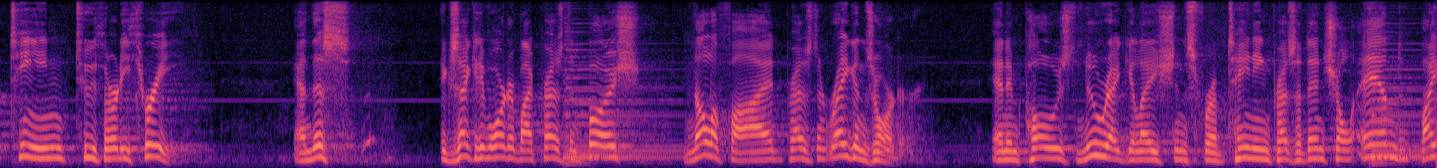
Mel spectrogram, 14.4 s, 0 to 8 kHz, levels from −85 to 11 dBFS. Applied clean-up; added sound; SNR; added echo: none; Acoustic guitar / Strum; 19 dB; none.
